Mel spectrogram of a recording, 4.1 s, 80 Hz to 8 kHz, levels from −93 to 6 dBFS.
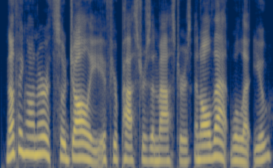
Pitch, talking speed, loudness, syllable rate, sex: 195 Hz, 235 wpm, -19 LUFS, 5.1 syllables/s, female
